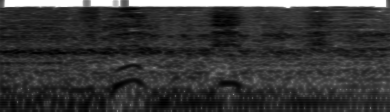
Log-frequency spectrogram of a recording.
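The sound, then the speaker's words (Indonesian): Car pulling out of a mud hole: a loud, steady engine roar with brief whining squeals as the tires spin. “kedengar suara mobil. Ya, sepertinya mobilku sudah berhasil keluar dari kubangan.”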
